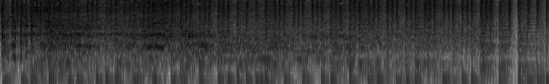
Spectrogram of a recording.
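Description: Background music with a steady driving beat, with a car engine revving sound effect over it in the first few seconds.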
